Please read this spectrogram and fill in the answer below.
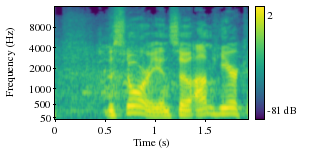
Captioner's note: audience laughs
